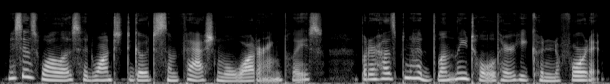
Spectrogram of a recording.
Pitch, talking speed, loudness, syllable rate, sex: 210 Hz, 215 wpm, -18 LUFS, 6.1 syllables/s, female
